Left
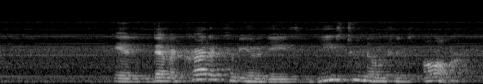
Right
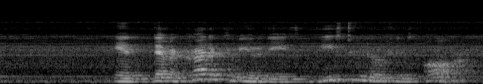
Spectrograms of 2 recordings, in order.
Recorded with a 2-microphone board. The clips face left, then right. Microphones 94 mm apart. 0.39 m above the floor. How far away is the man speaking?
About 1.4 m.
